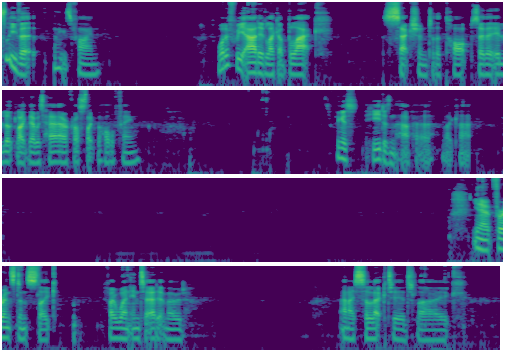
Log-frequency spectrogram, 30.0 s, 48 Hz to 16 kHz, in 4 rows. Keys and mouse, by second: 10.3-23.1 middle drag, 23.1-24.7 drag, 24.7 Tab, 29.2-30.0 drag, 29.2-30.0 middle drag.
